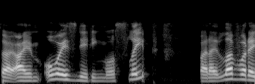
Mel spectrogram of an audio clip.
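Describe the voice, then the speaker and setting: With an Australian accent, a woman talks at a very fast pace and medium pitch, with ordinary pitch variation. The sound is dry and close with no echo, over a quiet background. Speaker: change management executive in banking. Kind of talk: webinar presentation. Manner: casual, conversational with fillers.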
